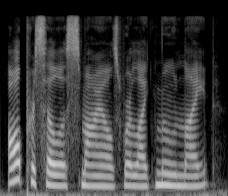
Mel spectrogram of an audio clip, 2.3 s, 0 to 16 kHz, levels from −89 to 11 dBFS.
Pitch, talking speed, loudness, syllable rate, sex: 205 Hz, 160 wpm, -16 LUFS, 5.5 syllables/s, female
